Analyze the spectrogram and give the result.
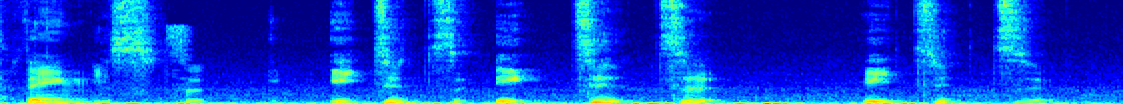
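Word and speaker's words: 五つ: 5つ Itsutsu, itsutsu, itsutsu. It's pronounced itsutsu, not so the kanji here usually it's pronounced go for 5, but here for this it's itsutsu.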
